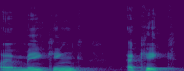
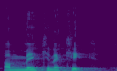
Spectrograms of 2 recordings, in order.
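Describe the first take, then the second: First: It is spoken with an Egyptian Arabic accent. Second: It is spoken with a native-like English accent.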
